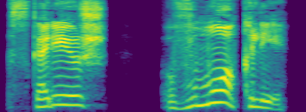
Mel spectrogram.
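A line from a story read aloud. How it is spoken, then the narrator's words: Grumble. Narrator (Russian): буркнул я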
